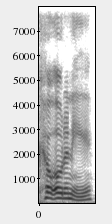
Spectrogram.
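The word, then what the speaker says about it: Kootenai: The CDA Metropolitan Statistical Area, which is essentially Coutai County, spelled K O T N A I, pronounced K Odin, has grown by 11% since 2020.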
